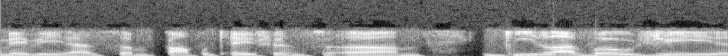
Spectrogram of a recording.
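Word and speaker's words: Guilavogui: Um, Gilavoji is how you say it in French.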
